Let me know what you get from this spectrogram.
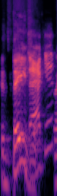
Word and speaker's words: Bagent: Is it Bagent, right? Like Bagent. Tyson Bagent. Like Bagent, like Agent of Chaos. That's why they call him Bagent of Chaos.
